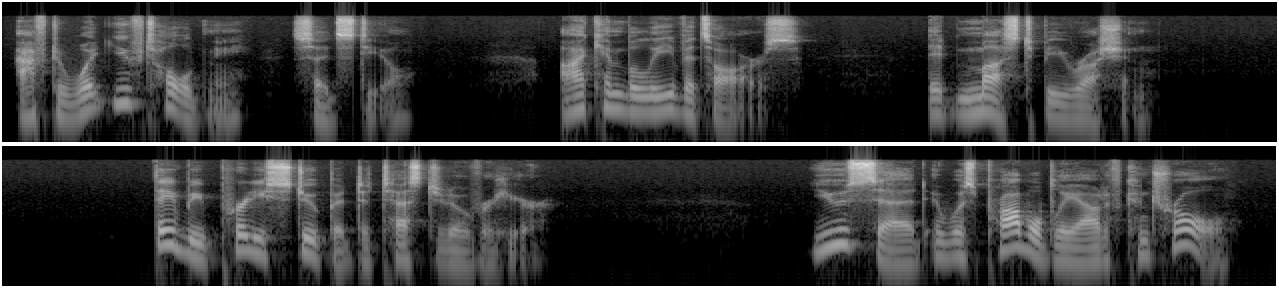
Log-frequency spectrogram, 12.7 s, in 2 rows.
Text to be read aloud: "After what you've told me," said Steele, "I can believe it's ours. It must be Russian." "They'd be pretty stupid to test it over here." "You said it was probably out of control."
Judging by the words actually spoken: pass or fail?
pass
